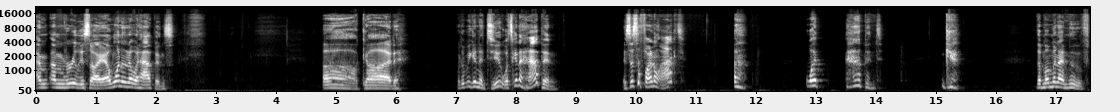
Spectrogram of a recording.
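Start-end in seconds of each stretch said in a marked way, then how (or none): 1.1-14.1 losing their voice, voice giving out. Carrying on reading after apologising for their voice, voice giving out. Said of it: "my voice is like going out on me".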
